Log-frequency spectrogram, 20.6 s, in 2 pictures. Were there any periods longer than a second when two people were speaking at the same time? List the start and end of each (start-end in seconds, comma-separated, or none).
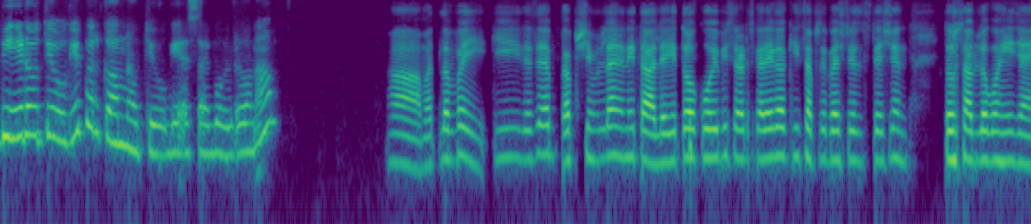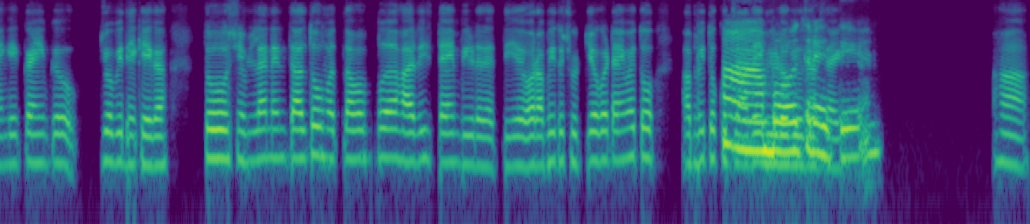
17.6-18.8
